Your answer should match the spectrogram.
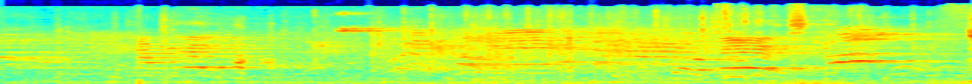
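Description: Live basketball play on a hardwood gym court: a basketball bouncing, with short knocks from the ball and players' feet, over scattered shouts and chatter from players and spectators.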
